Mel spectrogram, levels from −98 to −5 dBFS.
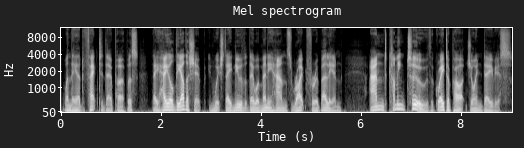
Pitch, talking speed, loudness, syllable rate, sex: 100 Hz, 205 wpm, -22 LUFS, 5.7 syllables/s, male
